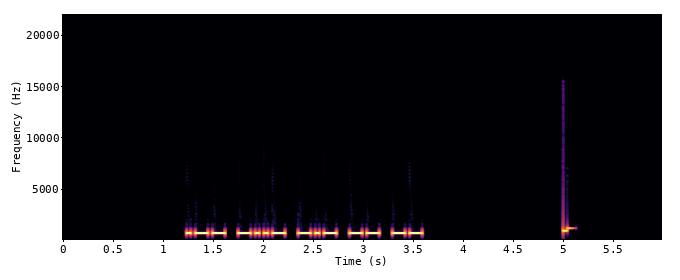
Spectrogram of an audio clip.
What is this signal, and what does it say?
Morse code, heard as a keyed tone, about 27 wpm, 700 Hz. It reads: WXKMM
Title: Code Groups - 5 Letters - 28wpm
